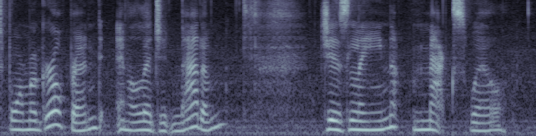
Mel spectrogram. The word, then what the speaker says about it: Ghislaine: girlfriend and alleged madam, Ghislaine Maxwell. I haven't heard anybody say her name right. I think it's Ghislaine.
